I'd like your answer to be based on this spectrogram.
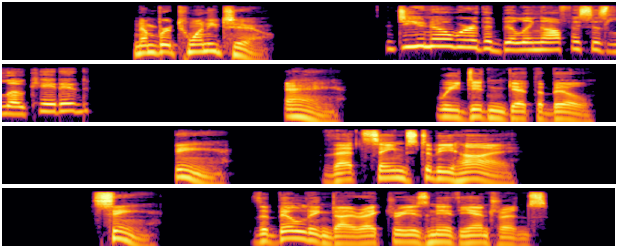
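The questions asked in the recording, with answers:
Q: Do you know where the billing office is located?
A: C: The building directory is near the entrance.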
